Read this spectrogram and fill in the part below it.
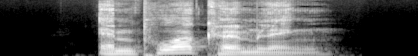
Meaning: parvenu, social climber
- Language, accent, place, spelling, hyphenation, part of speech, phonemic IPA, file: German, Germany, Berlin, Emporkömmling, Em‧por‧kömm‧ling, noun, /ɛmˈpoːɐ̯ˌkœmlɪŋ/, De-Emporkömmling.ogg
